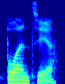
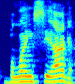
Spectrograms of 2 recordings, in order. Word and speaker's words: Balenciaga: How do you pronounce that fashion company? I think it's Balenciaga. It's Balenciaga.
